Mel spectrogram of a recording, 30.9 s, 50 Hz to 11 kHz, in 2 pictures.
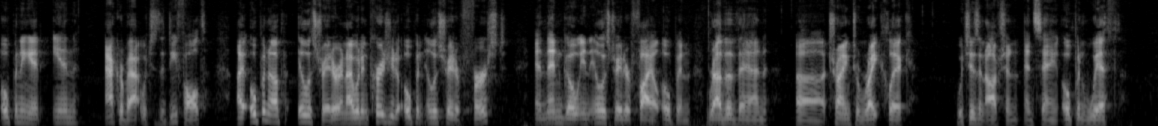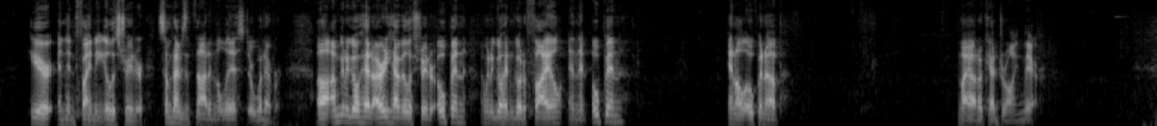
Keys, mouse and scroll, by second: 1.1-4.5 drag, 10.6 click, 12.4 right click, 20.5 click, 22.2 click, 23.2 click, 25.6 click, 26.9 click.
